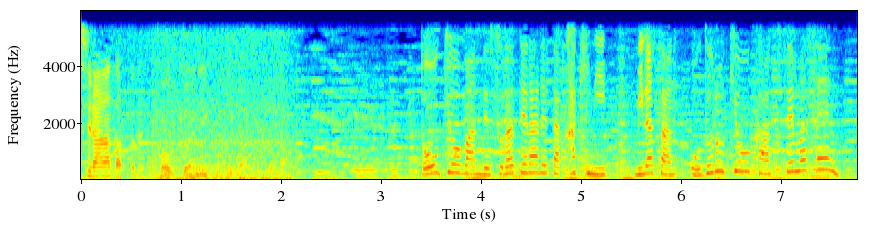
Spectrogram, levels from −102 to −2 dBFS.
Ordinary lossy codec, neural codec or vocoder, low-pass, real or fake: none; none; 5.4 kHz; real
